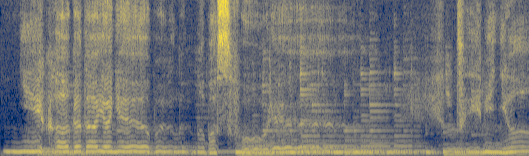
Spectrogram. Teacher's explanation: Вот, на мой взгляд, он очень необычный. Он очень женский, такой бархатный, с придыханием, как будто вот воздуха не хватает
